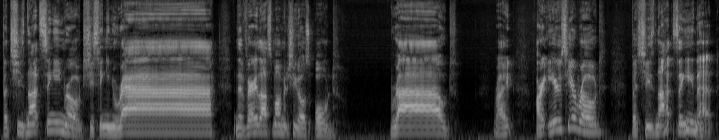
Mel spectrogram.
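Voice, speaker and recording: A man's voice: on the high side, animated, moderate pace. A man working as a vocal coach, reacting to a performance with casual, enthusiastic teaching commentary and frequent rhetorical questions.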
